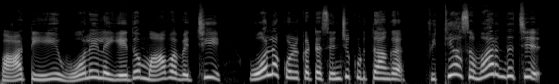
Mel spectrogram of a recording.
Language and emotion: Tamil, surprised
